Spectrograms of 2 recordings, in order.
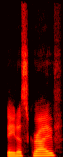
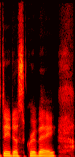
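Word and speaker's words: Data Skrive: it's called Data scrive data scrive that's how you say it I don't think it's data scra uh but data scribe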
